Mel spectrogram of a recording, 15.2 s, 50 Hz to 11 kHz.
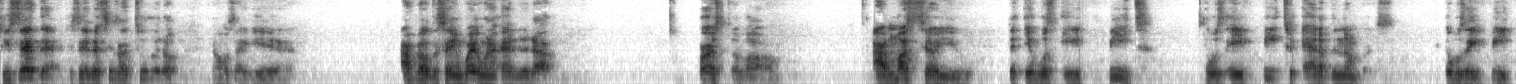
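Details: Aphasia in a man after a stroke on 7/14/22, recorded nearly a year later (7/4/23), with word-finding pauses and fillers.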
